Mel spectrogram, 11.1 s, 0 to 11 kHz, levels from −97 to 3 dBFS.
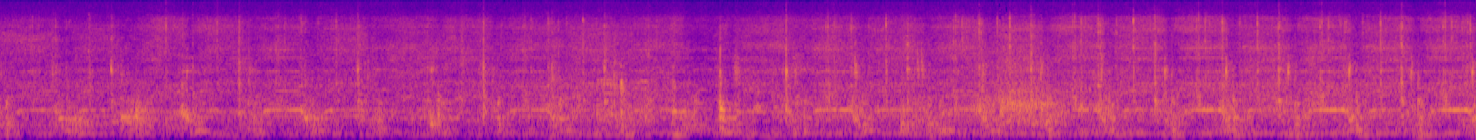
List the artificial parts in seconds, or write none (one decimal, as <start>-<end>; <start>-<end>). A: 1.1-1.9; 2.8-3.7; 4.9-6.1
